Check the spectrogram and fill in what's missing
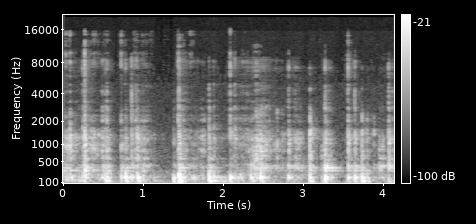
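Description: Long nails tap and scratch the curved leather carrying handle on top of a hollow wooden barrel chest. The result is a quick, uneven series of soft, dull taps with a low, hollow body and brief scratchy rustles between them. Each tap dies away almost at once.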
